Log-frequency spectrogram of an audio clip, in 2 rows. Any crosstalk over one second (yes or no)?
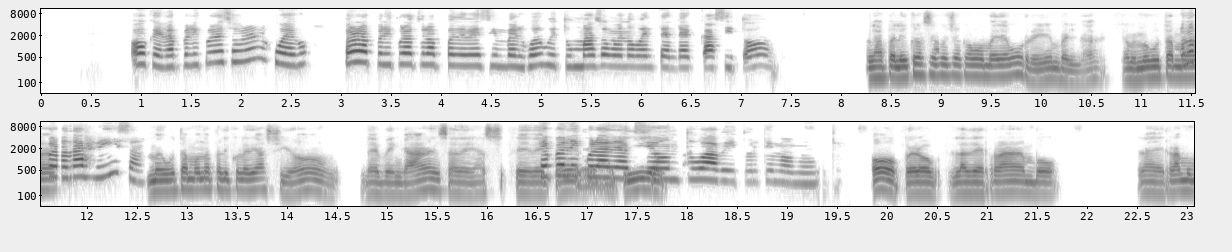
yes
